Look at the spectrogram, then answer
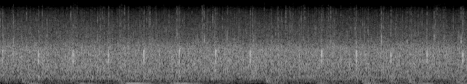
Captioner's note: applause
